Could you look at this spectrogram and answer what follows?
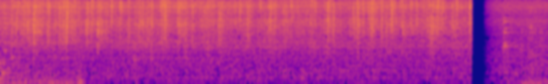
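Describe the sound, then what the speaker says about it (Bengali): Potato, corn and cheese balls sizzle steadily in hot oil as they are turned over in the pan, with a few soft clinks of a utensil and a brief cut near the end. "উলট পালট করে ভালোভাবে ভেজে নেব।"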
